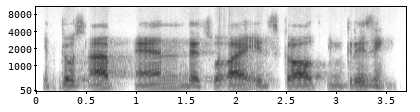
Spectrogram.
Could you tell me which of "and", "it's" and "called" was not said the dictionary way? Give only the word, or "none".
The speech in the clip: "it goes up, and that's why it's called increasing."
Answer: none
